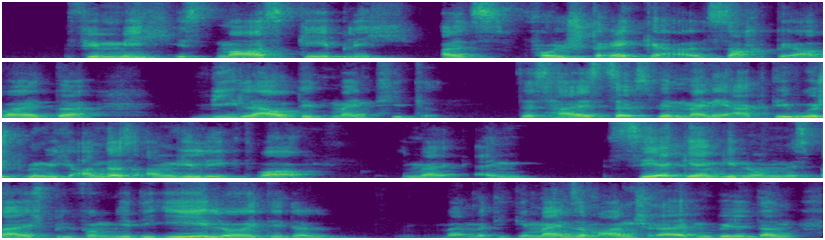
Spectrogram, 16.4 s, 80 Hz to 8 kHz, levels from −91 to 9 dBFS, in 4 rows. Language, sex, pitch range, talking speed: German, male, 125-150 Hz, 145 wpm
